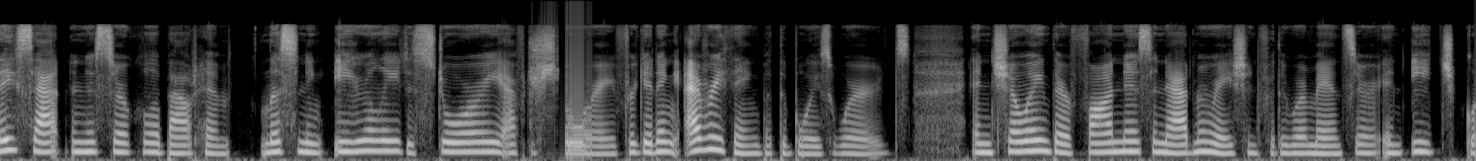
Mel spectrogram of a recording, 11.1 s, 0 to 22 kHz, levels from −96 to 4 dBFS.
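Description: From 3.99 to 4.47 s, the speech takes on robotic sound from repeated short buffers. It turns into a rigid, metallic buzz near 93.8 Hz. That pitch comes from one buffer-length snippet looping over and over, about 10.7 ms each time. Most of this stretch is repeated material, not fresh audio. The likely cause is audio arriving too slowly, so playback loops the last snippet while the real sound is dropped.

At 6.02 s and again at 8.55 s, compressed frames are skipped. Each time, a single frame of 23.2 ms fails to play. That frame length fits a 1024-sample codec frame. The sound jumps ahead by roughly one frame's worth of time.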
